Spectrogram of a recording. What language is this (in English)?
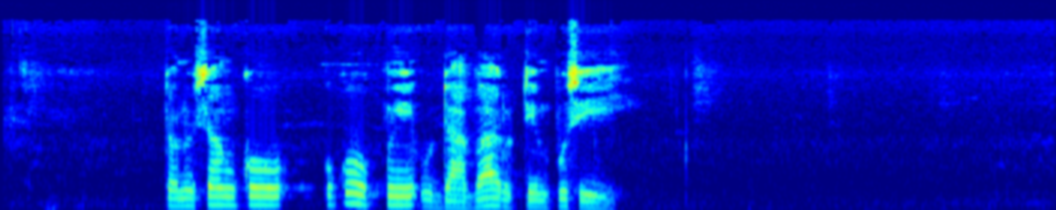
Baatonum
